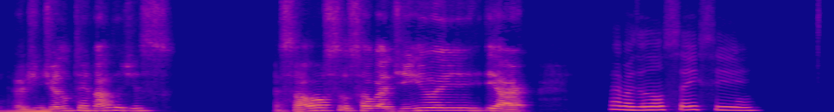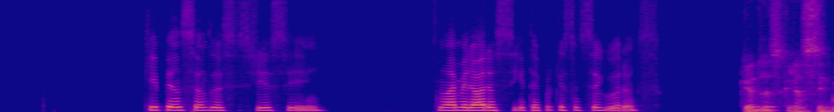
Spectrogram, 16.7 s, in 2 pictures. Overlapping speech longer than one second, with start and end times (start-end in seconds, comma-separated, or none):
none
